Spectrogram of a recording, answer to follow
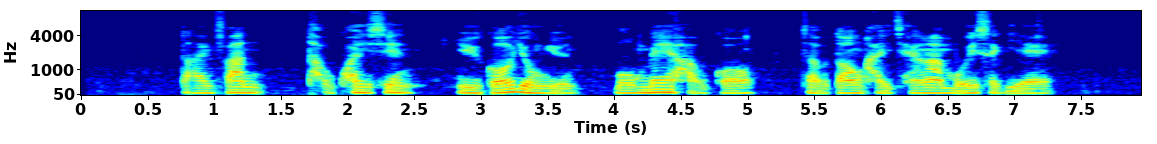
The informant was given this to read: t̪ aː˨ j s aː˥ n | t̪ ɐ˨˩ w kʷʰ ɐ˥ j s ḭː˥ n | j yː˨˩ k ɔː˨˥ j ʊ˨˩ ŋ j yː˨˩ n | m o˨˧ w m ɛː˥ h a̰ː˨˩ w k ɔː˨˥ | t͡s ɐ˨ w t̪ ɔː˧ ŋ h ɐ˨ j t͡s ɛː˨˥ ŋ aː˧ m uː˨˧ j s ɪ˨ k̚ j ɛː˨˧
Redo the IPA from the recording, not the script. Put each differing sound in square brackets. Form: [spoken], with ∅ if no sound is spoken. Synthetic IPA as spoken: t̪ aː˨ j [f] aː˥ n | [t̪ʰ] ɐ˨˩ w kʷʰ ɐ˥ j s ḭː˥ n | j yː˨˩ k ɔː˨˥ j ʊ˨˩ ŋ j yː˨˩ n | m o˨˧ w m ɛː˥ h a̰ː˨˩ w k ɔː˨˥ | t͡s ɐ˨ w t̪ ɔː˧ ŋ h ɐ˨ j [t͡sʰ] ɛː˨˥ ŋ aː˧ m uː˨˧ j s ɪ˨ k̚ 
